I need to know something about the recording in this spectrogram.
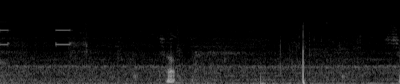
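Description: Two short electronic beeps from the touchscreen keypad of a Vetron 300 shockwave therapy unit as keys are pressed, both within the first second. A single sharp click comes about three seconds in.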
